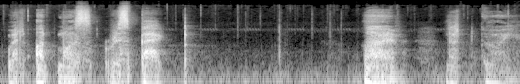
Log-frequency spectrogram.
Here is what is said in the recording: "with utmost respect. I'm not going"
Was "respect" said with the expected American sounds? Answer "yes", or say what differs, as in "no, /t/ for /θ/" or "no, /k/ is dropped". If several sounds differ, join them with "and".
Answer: yes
